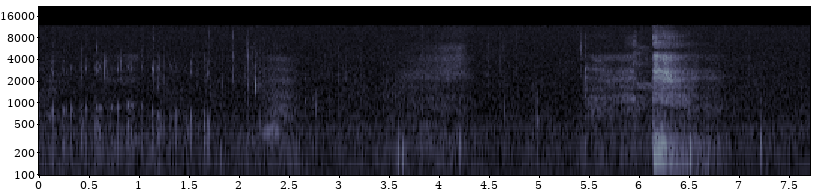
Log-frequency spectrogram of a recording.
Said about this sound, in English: Let me just say that before we carry on, and I'm one-handedly opening a bottle of water. It's amazing. Look at that skill.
